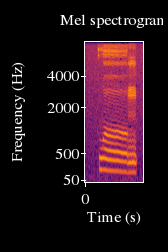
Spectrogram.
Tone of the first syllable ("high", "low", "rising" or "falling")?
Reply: low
